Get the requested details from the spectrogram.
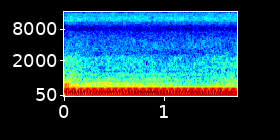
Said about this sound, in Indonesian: Oh, suara motor berderu semakin kencang. Seakan-akan kau mau datang menjemputku. Tapi itu hanya motor yang lewat.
